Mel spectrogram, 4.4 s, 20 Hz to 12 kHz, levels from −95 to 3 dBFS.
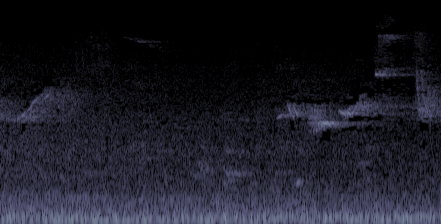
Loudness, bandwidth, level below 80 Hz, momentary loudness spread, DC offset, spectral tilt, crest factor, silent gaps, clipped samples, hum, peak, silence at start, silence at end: -52 LUFS; 11 kHz; -54 dBFS; 6 LU; under 0.1%; -5.5 dB/octave; 14 dB; none; under 0.1%; none; -36 dBFS; 0 s; 0 s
